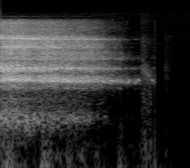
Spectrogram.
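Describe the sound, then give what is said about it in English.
A long, deep breath drawn in during a guided breathing exercise. It is an airy, steady hiss lasting about two seconds that fades and then stops, soft and alone. “Take a deep breath.”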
